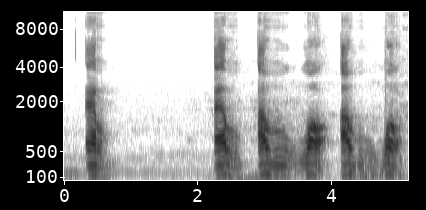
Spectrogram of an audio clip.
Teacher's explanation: Jadi getarannya nggak ada karena lidahnya nempel. Kalau nggak nempel bergetar dia.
